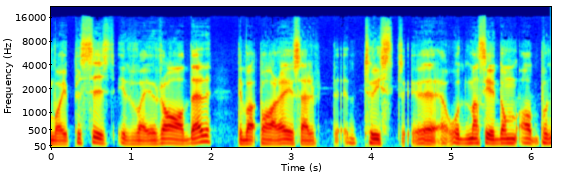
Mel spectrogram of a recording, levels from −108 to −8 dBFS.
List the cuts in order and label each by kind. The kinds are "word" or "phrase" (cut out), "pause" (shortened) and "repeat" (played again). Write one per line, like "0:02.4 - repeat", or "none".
0:02.6 - word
